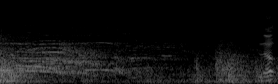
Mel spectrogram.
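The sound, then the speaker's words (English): A heavy body impact from a wrestler's shoulder block in a wrestling ring, a sharp thud followed by a second slam-like crash, over a constant hum of arena noise and indistinct voices. “Oh, big shoulder block.”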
